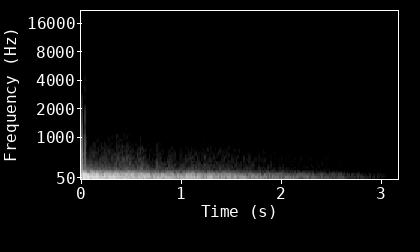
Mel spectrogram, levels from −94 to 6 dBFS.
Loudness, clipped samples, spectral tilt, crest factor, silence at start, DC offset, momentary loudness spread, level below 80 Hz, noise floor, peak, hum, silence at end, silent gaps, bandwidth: -24 LUFS; under 0.1%; -16.5 dB/octave; 20 dB; 0 s; under 0.1%; 23 LU; -24 dBFS; -76 dBFS; 0 dBFS; none; 1.5 s; none; 0.4 kHz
